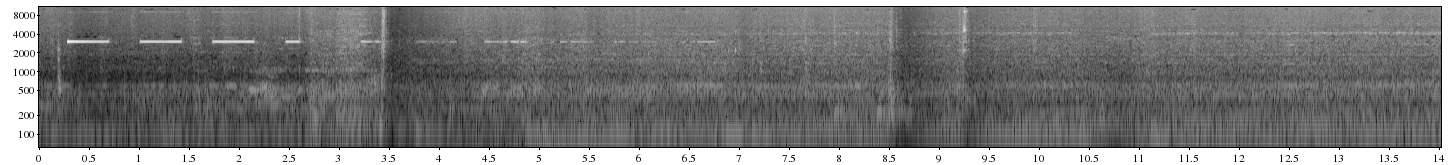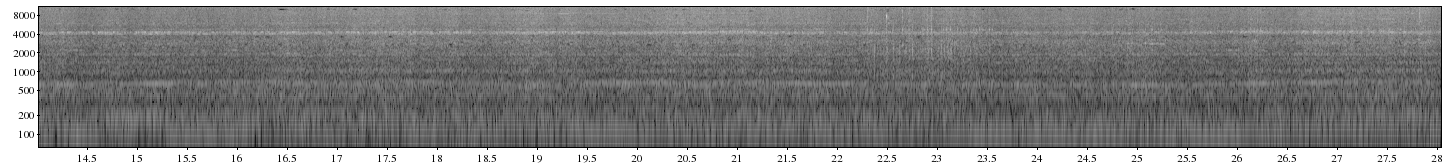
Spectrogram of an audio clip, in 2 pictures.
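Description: A purse-seine skiff's engine runs steadily as the skiff moves away from the tuna seiner, with water rushing along the hull. A repeated short beep sounds in the first several seconds and then fades out.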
